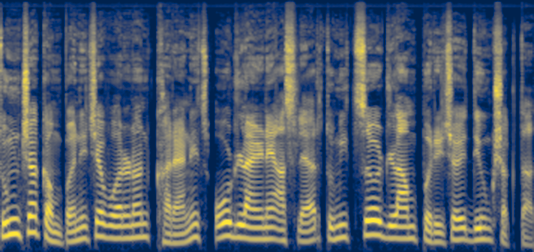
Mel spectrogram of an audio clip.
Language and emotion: Goan Konkani, neutral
